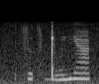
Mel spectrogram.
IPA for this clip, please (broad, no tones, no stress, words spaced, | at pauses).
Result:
t͡sut͡sɡ͡ǃũbʲã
